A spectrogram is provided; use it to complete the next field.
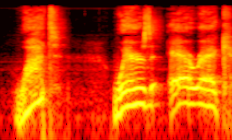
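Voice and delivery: shrill, high, loud yelling scream. First-person narrator repeating a question to Linda over the din, screaming over the din. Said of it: "I screamed over the din".

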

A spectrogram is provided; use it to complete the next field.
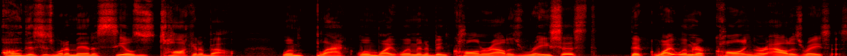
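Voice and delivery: ordinary talk

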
